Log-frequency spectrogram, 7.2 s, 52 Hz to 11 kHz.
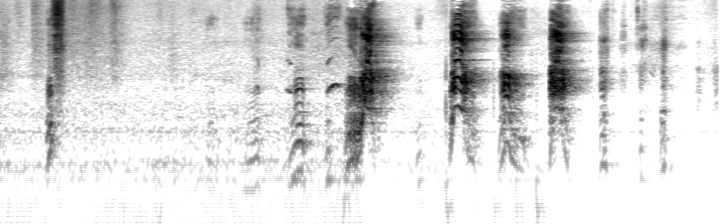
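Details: Sheepadoodle puppies in a pen, Pepper's single pup born 4/13/20 with two pups from Coco's litter, recorded 5/7/20; a soft yip, then four sharp, high barks in quick succession over the last seconds, with quiet shuffling between.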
